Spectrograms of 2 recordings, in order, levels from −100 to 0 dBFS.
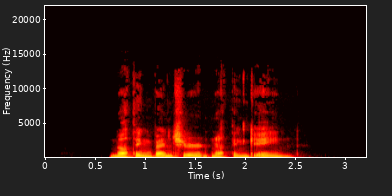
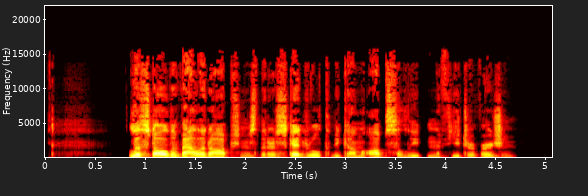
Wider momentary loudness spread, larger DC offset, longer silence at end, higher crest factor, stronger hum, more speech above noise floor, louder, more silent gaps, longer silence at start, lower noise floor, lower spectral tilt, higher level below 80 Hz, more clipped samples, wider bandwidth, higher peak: second, 9 LU vs 23 LU; neither; first, 0.75 s vs 0.5 s; about the same, 20 dB vs 20 dB; neither; first, over 54 dB vs 44 dB; second, -36 LUFS vs -19 LUFS; neither; second, 0.65 s vs 0.85 s; first, under -90 dBFS vs -64 dBFS; first, -6.5 dB/octave vs -3.5 dB/octave; second, -76 dBFS vs -66 dBFS; neither; second, 13 kHz vs 15.5 kHz; second, -18 dBFS vs 0 dBFS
